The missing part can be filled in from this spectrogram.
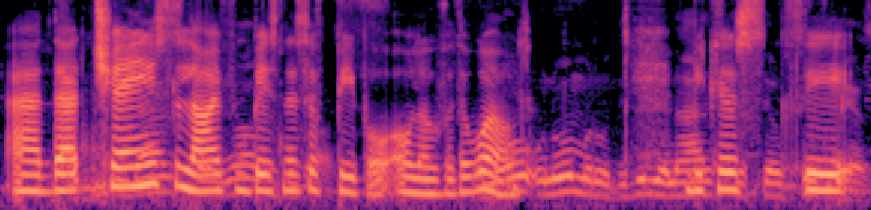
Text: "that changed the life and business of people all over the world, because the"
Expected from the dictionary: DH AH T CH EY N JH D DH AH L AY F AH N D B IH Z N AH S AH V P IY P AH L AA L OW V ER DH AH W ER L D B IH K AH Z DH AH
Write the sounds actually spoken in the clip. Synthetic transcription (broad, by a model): DH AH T CH EY N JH DH AH L AY F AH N B IH Z N AH S AH V P IY P AH L AA L OW V ER DH AH W ER L D B IH K AH Z DH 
